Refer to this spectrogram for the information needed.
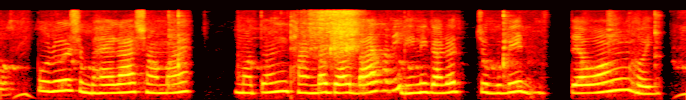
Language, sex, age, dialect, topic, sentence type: Bengali, female, <18, Rajbangshi, agriculture, statement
